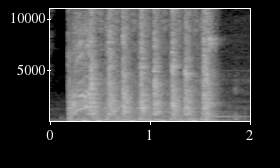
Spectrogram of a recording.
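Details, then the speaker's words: 2009 Buell 1125CR, starter spins about a second before the engine turns; motor caught a little, smells burny, sometimes starter just spins freely; engine turns only a fraction of normal cranking rpm, causing hard start; brief uneven chuffs then dies; slipping starter sprag clutch under the left-side charging rotor. "the motor caught a little bit but you can hear the the starters spin before the motor spins for like a second sometimes it'll just oop it smells a little burny too sometimes it'll just spin and you'll just hear it spinning"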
